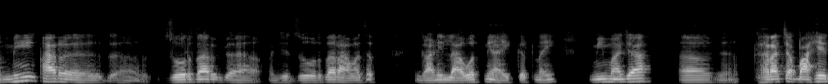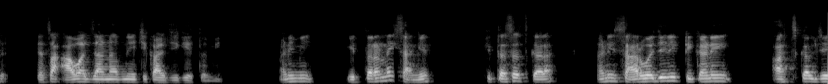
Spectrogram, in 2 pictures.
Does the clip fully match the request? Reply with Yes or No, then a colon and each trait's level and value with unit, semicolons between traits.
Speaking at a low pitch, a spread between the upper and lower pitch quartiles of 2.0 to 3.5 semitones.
No: low, 120 Hz; average, 4.6 semitones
